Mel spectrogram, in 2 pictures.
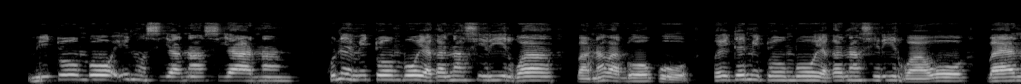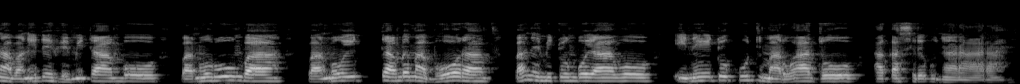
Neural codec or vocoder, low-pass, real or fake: codec, 16 kHz, 16 kbps, FreqCodec, larger model; 7.2 kHz; fake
